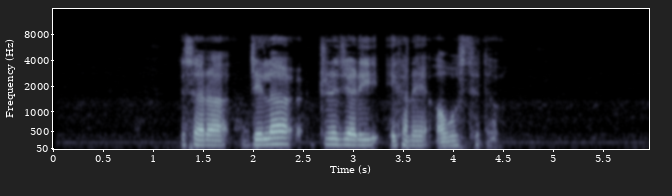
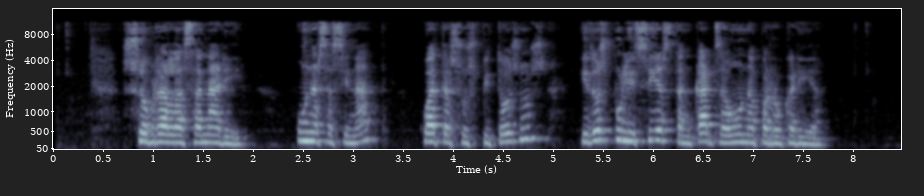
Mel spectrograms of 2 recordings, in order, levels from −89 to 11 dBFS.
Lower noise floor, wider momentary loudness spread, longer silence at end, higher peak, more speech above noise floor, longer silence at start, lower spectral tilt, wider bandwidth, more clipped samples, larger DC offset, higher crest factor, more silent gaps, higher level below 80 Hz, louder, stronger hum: first, -70 dBFS vs -65 dBFS; about the same, 13 LU vs 11 LU; first, 1.55 s vs 0.75 s; second, -8 dBFS vs -4 dBFS; about the same, 45 dB vs 44 dB; first, 1.3 s vs 0.45 s; about the same, -5 dB/octave vs -4 dB/octave; second, 8.2 kHz vs 11.5 kHz; neither; neither; about the same, 20 dB vs 20 dB; neither; about the same, -60 dBFS vs -64 dBFS; second, -25 LUFS vs -22 LUFS; neither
